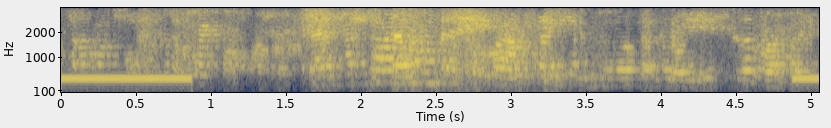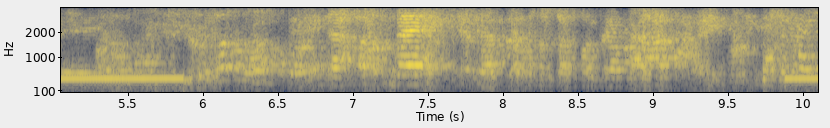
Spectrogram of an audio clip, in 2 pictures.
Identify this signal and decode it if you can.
Ringback tone (Europe, 425 Hz), with speech.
